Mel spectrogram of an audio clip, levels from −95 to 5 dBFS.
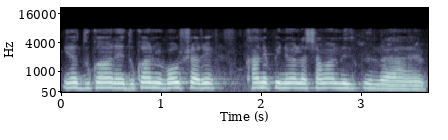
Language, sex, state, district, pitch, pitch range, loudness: Hindi, female, Himachal Pradesh, Shimla, 220 Hz, 210-225 Hz, -12 LUFS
